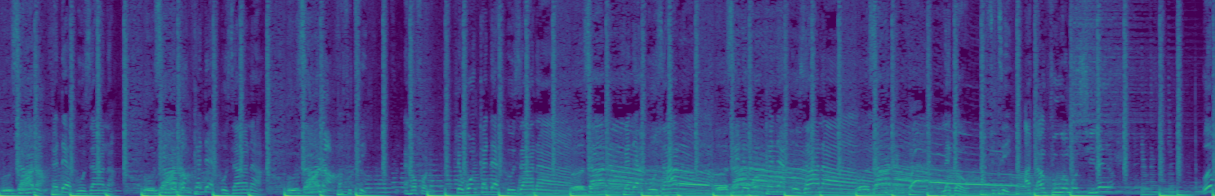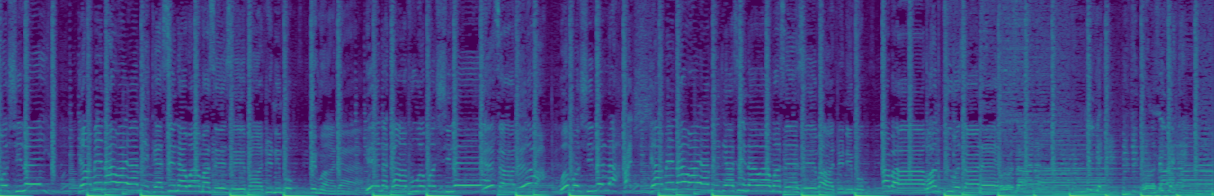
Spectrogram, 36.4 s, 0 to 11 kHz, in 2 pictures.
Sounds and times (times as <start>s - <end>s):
Singing: 0.0s - 5.6s, 7.9s - 16.8s, 23.8s - 36.4s
Reggae: 0.0s - 36.4s.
